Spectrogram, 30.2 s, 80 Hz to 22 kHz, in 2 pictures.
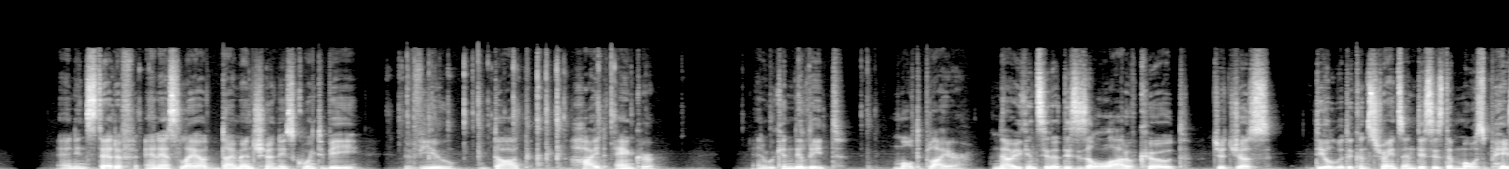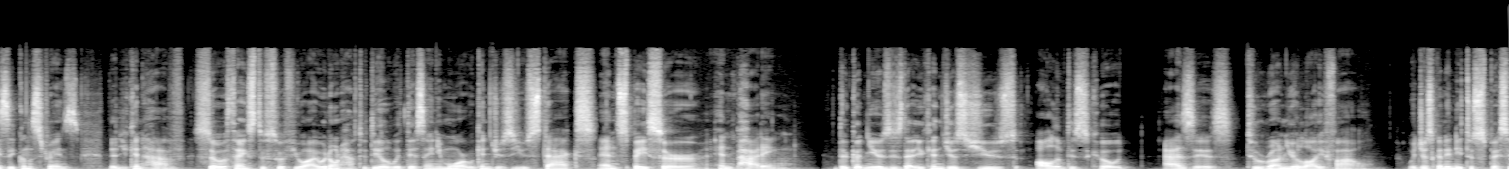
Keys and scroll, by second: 3.8-6.1 typing, 8.7 shift+BackSpace, 9.3 BackSpace.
